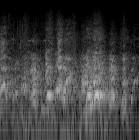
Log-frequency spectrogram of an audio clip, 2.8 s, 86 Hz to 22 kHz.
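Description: Several dogs bark and yip in a rapid, overlapping chorus, with occasional whimpers mixed in, moderately loud and echoing, at the animal shelter in Rēzekne, Latvia, which currently houses 15 dogs and about 30 cats.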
